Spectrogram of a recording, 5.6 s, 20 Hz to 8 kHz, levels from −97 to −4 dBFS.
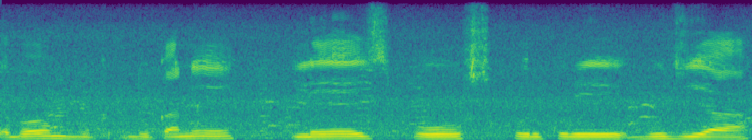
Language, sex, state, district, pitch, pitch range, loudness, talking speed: Bengali, male, Assam, Hailakandi, 125 Hz, 125-135 Hz, -15 LUFS, 75 wpm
